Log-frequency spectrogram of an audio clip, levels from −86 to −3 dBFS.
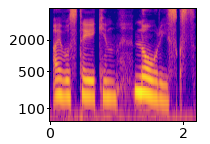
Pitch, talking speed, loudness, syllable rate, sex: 170 Hz, 135 wpm, -17 LUFS, 3.3 syllables/s, female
